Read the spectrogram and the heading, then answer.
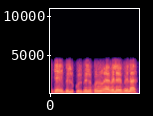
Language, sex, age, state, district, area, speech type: Urdu, male, 18-30, Uttar Pradesh, Rampur, urban, conversation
